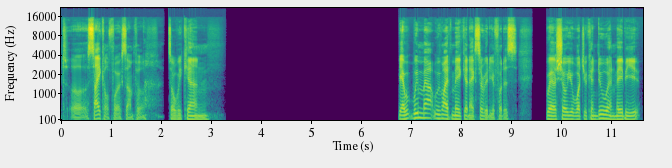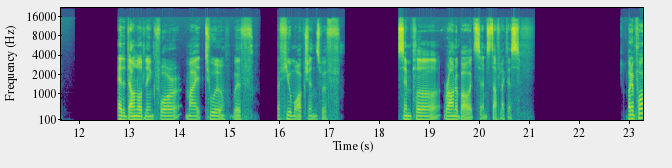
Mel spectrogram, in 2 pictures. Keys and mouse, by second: 12.5 click, 13.8 click, 14.6 Tab, 15.2 Tab, 15.8 Tab, 16.4 click, 21.5 click, 22.0 Tab, 22.4 Tab.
